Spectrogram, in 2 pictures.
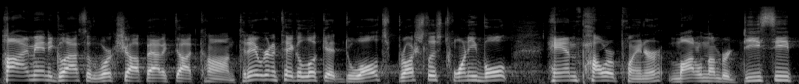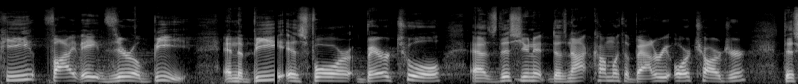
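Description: At 10.73 s the audio drops out abruptly, falling to silence within about 3 ms and staying silent until 10.77 s before picking up again further along, with the missing stretch simply gone. That brief hole is a digital broadcast dropout. The receiver lost the signal or rejected a corrupted frame and muted its output until valid data returned. The roughly 32 ms of lost material fits a single discarded frame.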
